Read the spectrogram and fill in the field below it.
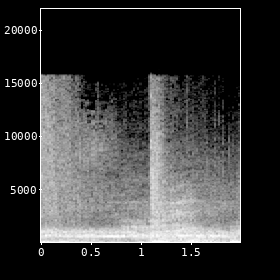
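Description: A sharp game impact effect sounds.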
